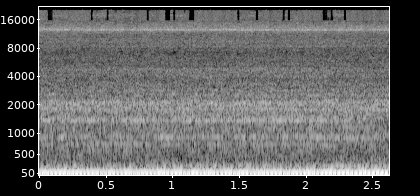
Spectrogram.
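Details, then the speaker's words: 2012 Ford Focus after engine swap, previously no crank no start from a transmission-related issue with the gear selector not showing park; now with P lit it starts and holds a steady even idle, no knocks or misses. "So let's go ahead, let's fire up. It's running."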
